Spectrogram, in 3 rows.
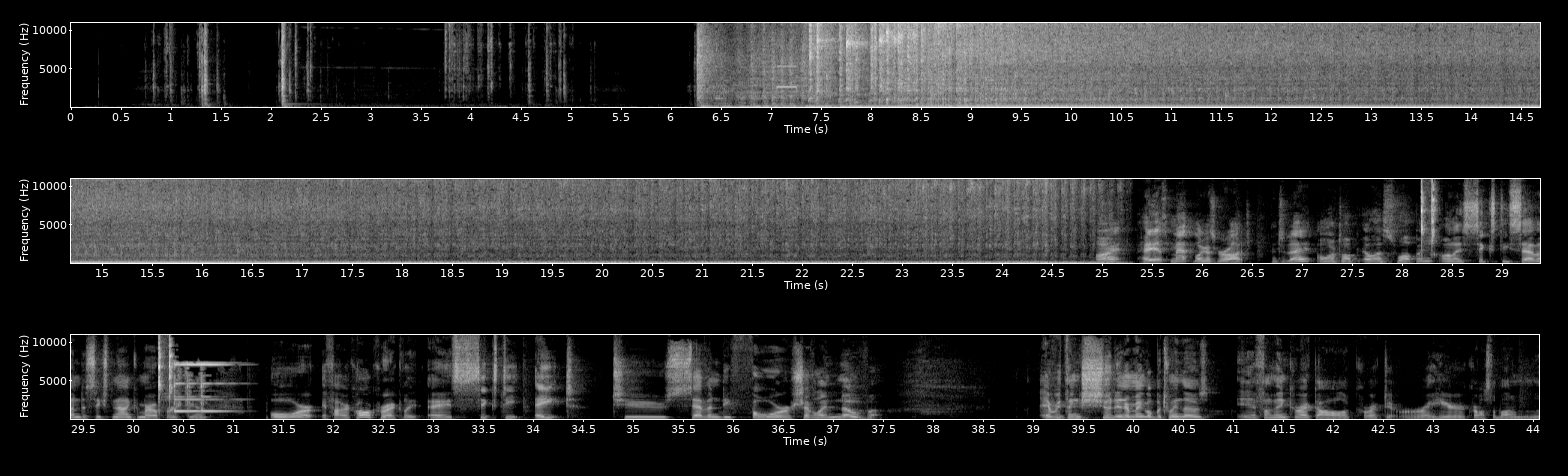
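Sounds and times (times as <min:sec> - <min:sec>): car engine starting and idling: 0:06.2 - 0:25.3
clicks: 0:28.2 - 0:28.4, 0:30.3 - 0:31.1.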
